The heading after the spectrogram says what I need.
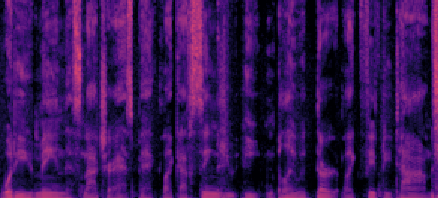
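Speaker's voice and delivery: hushed whisper. Telling how Milaje walks up to Roll and speaks to him; whispering. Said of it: "he whispers".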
